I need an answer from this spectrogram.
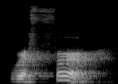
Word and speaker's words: refer: and and a root the stress goes on the root form not the prefix the prefix is unstressed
